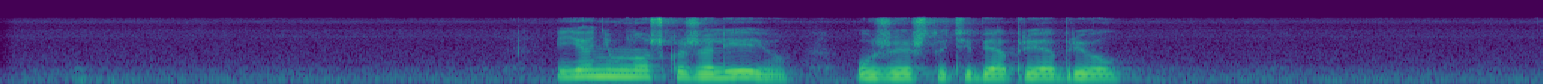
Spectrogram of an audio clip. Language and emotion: Russian, sad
